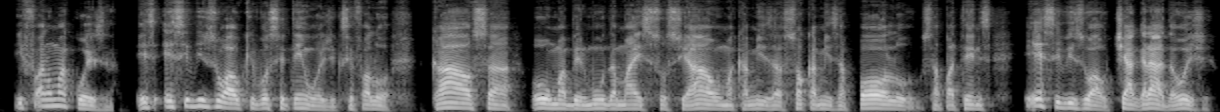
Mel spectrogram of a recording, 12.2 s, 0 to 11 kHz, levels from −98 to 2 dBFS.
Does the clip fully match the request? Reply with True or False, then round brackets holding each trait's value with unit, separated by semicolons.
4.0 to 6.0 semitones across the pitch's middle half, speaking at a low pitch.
False (3.5 semitones; 120 Hz)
